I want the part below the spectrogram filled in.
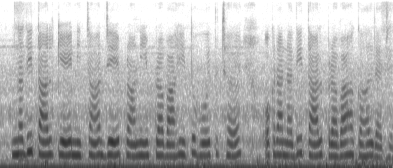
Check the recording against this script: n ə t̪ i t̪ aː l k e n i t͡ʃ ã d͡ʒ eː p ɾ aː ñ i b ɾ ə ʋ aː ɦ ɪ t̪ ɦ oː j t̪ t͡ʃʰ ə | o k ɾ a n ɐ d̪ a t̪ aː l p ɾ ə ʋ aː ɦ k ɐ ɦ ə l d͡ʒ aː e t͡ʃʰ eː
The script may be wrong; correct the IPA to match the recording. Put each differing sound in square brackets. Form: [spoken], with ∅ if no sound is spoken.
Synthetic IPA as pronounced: n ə [d̪] i t̪ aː l k e n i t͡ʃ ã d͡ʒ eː p ɾ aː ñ i [p] ɾ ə ʋ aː ɦ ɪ t̪ ɦ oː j t̪ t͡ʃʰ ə | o k ɾ a n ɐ d̪ [i] t̪ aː l p ɾ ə ʋ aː ɦ k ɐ ɦ ə l d͡ʒ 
